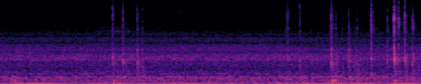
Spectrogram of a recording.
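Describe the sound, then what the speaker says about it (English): Typing on a computer keyboard while working at a desk: scattered, quiet key clicks in short irregular clusters over a steady background hum, with no voices. "Let's type in controller."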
